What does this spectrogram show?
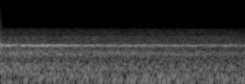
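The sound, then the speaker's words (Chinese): Planetary magnetosphere radio emissions rendered as sound: a dense, rumbling hiss that never lets up, with a steady, eerie humming tone sustained over it for the whole few seconds. No voices. “那这是因为每个星体的磁层和磁场都不一样，导致每个星球的曲风也大相径庭。”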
